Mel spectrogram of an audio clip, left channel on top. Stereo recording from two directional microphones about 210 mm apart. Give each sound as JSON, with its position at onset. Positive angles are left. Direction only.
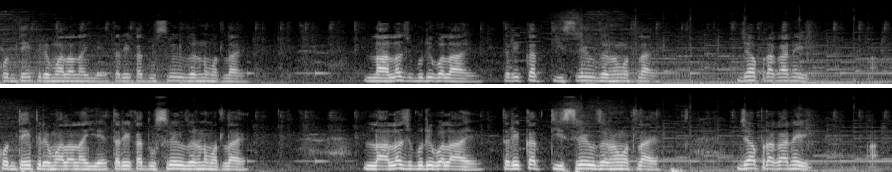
{"t": 0.0, "sound": "speech", "side_deg": -30}
{"t": 3.7, "sound": "speech", "side_deg": -30}
{"t": 8.7, "sound": "music", "side_deg": -30}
